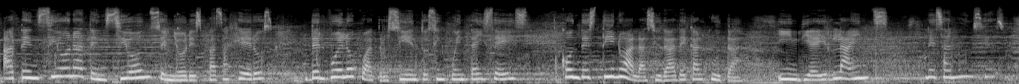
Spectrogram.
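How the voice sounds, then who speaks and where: An actress playing an airport announcer in a radio drama, making formal, measured airport announcements to passengers. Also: female voice, sits high, animated. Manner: formal, measured repetition of calls. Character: female airport public-address announcer calling passengers. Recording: echoey PA hall, music behind.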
